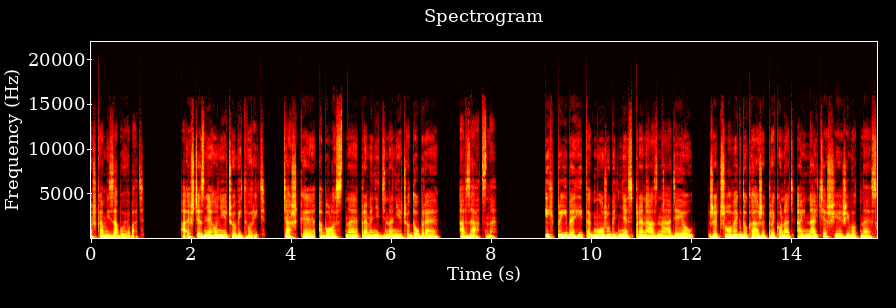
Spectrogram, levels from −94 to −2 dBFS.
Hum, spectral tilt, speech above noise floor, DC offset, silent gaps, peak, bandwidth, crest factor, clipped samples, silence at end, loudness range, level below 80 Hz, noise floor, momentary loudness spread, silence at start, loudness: none; -5.5 dB/octave; over 74 dB; under 0.1%; 1.08-1.79 s, 3.49-3.85 s, 7.02-7.36 s, 8.13-9.08 s, 12.08-12.34 s; -2 dBFS; 13.5 kHz; 14 dB; under 0.1%; 0.05 s; 4 LU; -64 dBFS; under -90 dBFS; 11 LU; 0 s; -17 LUFS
